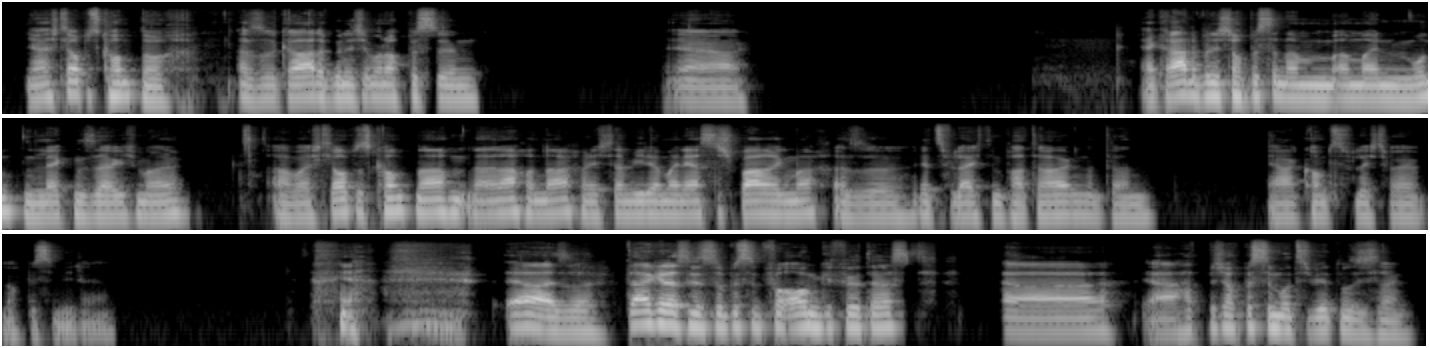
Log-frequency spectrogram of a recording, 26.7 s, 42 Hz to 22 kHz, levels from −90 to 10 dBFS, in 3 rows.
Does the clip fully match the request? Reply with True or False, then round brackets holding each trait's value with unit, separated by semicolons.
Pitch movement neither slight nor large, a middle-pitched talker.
False (3.2 semitones; 105 Hz)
